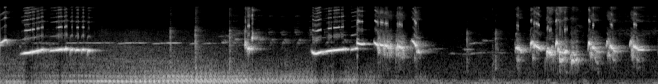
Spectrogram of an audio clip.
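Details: White-rumped shama song used as a lure to make other shamas answer and get worked up: clear whistled notes, some rising, then quick slurred whistles and a run of buzzy chattering phrases, with a low hum behind.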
